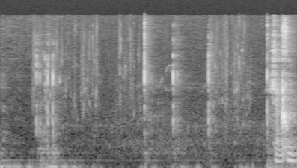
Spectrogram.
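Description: Water splashes softly as someone swims.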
